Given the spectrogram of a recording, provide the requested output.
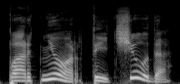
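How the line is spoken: Joyful exclamation. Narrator (Russian): радостно воскликнул Юрао

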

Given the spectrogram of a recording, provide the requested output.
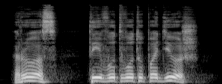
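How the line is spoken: Shouted. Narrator (Russian): крикнула

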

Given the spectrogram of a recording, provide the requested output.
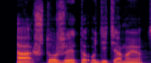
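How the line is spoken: Plain. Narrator (Russian): спросил визирь

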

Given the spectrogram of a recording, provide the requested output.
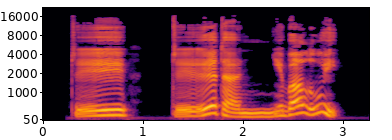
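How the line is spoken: Hesitant deep bass. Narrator (Russian): Неуверенно пробасил Веденей

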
